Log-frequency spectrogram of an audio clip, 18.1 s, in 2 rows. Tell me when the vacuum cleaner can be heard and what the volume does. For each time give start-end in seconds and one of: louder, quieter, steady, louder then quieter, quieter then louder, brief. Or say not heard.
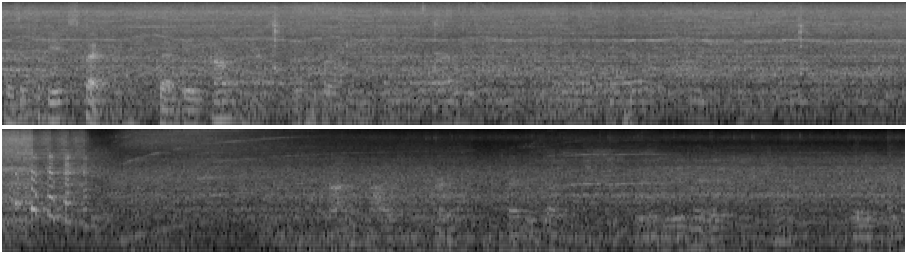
0.0-18.0 quieter.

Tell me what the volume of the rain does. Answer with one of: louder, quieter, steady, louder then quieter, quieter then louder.
steady.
